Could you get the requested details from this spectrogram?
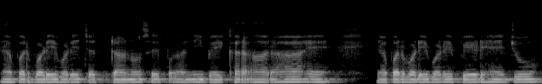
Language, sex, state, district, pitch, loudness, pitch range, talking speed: Hindi, male, Bihar, Gopalganj, 115 Hz, -27 LUFS, 115-120 Hz, 200 wpm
